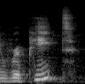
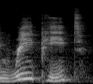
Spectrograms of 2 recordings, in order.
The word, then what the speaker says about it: repeat: Now, this word is interesting because you can pronounce it more than one way. You can say repeat. You can say repeat. Those are the two ways you say it. Repeat or repeat. So if you say repeat, then of course the strong syllable will be on peat. Elbow.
